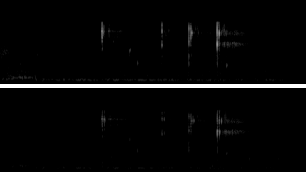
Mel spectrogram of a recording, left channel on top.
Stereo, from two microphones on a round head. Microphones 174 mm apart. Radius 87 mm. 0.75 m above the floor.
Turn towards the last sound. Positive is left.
turn(degrees=75)  # may be behind; listen again after turning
